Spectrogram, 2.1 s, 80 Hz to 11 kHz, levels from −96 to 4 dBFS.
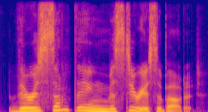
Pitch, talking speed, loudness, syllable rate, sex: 235 Hz, 175 wpm, -15 LUFS, 6.6 syllables/s, female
